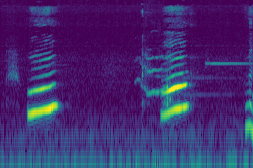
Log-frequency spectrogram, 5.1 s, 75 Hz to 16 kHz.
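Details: A young tricolor calico tabby kitten, born April 2021, gives two clear, rising meows about two seconds apart after climbing up high on a shoe closet, whining like a puppy for help down.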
